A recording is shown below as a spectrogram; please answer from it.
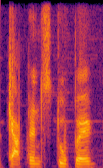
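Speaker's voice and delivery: ordinary talk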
